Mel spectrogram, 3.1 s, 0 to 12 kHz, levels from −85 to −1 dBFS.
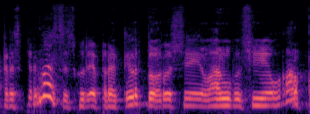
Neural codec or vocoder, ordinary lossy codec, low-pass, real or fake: codec, 44.1 kHz, 1.7 kbps, Pupu-Codec; MP3, 64 kbps; 10.8 kHz; fake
